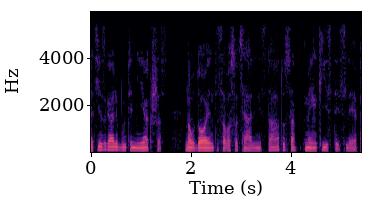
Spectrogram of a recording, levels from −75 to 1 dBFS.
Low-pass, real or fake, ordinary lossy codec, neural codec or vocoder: 5.4 kHz; real; MP3, 24 kbps; none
